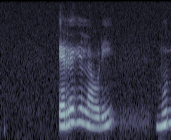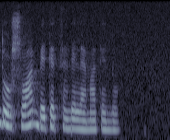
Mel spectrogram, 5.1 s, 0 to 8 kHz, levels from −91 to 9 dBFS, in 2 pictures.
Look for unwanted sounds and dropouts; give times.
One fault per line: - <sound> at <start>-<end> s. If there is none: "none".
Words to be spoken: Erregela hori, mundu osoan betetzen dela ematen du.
none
